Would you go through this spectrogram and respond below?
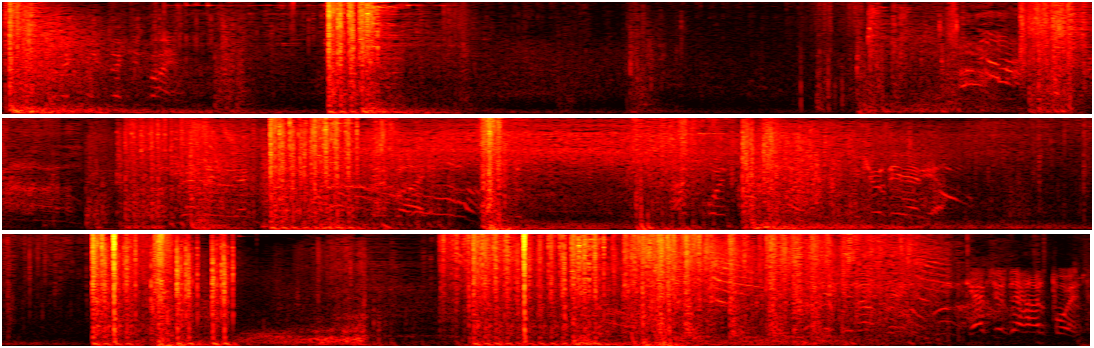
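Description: A video game firefight with bursts of rapid gunfire and heavier blasts that come in waves, separated by quieter stretches with shouted voice callouts.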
